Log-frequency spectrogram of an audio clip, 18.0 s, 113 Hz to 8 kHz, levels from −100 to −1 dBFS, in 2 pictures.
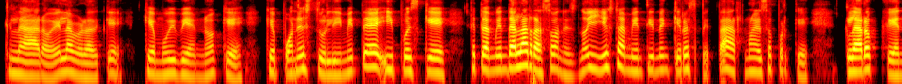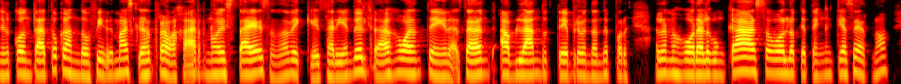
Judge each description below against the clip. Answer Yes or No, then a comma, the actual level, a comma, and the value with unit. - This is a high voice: Yes, high, 195 Hz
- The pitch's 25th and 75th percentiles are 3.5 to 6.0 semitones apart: No, average, 3.1 semitones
